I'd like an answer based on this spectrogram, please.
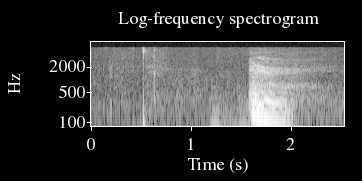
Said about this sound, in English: I'm got a little catch in my throat this morning, so if I have to cough a little bit, bear with me. Hopefully I won't have to cough too much, clear my throat.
